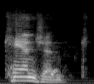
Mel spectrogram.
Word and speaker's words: Kangen: then also this Kangen, is that how you pronounce it? Kangen? Kangen.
